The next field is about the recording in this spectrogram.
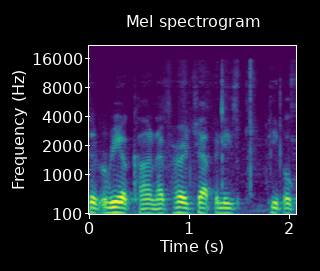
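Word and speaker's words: Ryōkan: of, I pronounce it ryokan. I've heard Japanese people call it ryokan. It's the same word they use for these Japanese guest houses or hotels that are in the rural areas, etc.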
